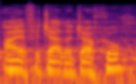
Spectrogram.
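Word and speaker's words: Eyjafjallajökull: was a volcano called ayafa jaladakal now there will be some scandinavians in the room who will know that isn't the right pronunciation but it's close and it was known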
